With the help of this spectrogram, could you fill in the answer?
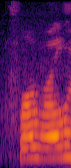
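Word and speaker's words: crural: then the coral region cruel rule is how you say that that's the leg region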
